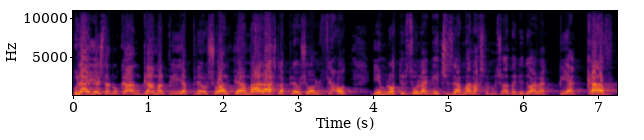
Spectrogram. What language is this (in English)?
Hebrew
